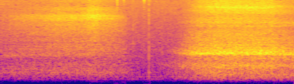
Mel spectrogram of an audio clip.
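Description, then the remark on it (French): A slow, deep breath: a soft airy inhale, a brief pause, then a longer, fuller breathy exhale with no talking. “Je t'invite à prendre une grande respiration”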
